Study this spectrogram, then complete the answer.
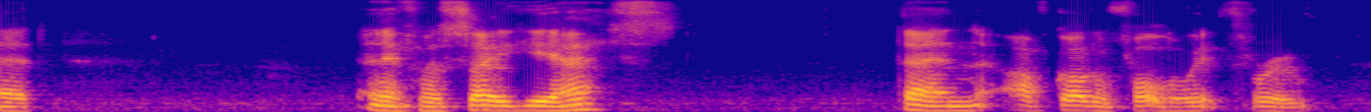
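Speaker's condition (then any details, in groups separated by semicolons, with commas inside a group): Motor neurone disease; terminal, no cure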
